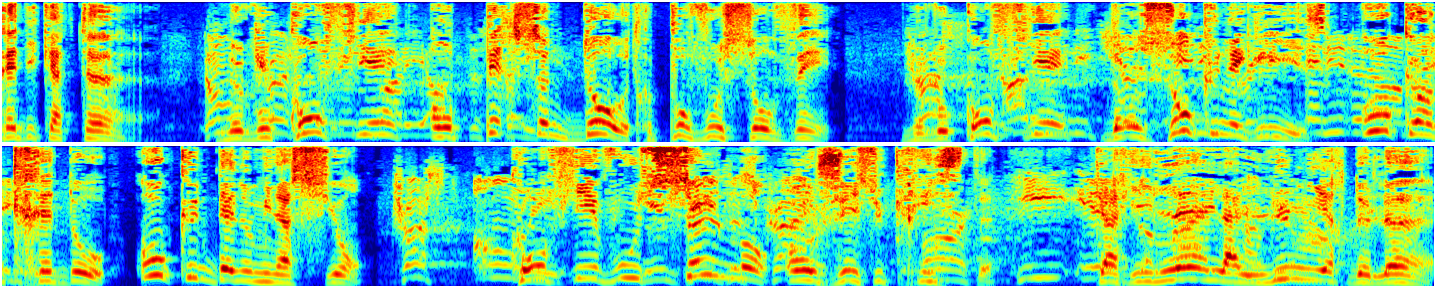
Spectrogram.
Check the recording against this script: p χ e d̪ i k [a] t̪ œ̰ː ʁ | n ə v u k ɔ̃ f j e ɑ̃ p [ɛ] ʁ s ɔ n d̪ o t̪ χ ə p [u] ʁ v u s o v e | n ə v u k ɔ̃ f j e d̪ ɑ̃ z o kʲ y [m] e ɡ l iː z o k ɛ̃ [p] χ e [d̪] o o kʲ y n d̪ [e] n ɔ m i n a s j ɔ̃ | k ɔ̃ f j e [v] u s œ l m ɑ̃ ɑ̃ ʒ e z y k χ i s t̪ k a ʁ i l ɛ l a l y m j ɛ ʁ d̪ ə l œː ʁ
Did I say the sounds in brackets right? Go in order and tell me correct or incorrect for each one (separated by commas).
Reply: correct, correct, correct, incorrect, incorrect, correct, correct, correct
